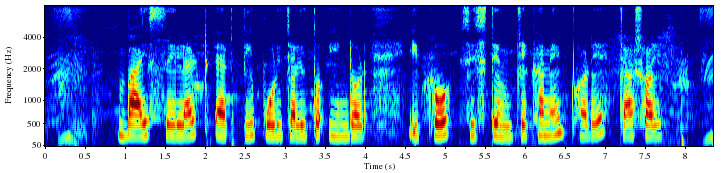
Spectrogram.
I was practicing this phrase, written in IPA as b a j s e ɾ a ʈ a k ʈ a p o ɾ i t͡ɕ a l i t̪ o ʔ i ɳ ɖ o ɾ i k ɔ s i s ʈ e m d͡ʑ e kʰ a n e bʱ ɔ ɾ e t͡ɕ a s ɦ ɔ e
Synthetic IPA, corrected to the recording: b a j s e l a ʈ ɛ k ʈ i p o ɾ i t͡ɕ a l i t̪ o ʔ i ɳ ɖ o ɾ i k o s i s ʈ e m d͡ʑ e kʰ a n e ɡʱ ɔ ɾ e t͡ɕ a ʃ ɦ ɔ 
